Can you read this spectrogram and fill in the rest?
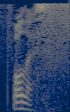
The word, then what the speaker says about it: Folios: Because I'm totally, you know, it's called F-O-L-I-O-S. How do you pronounce that? – Folius.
